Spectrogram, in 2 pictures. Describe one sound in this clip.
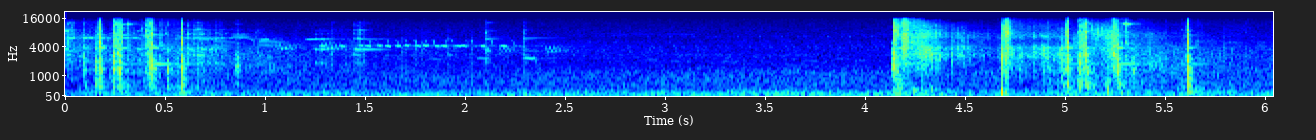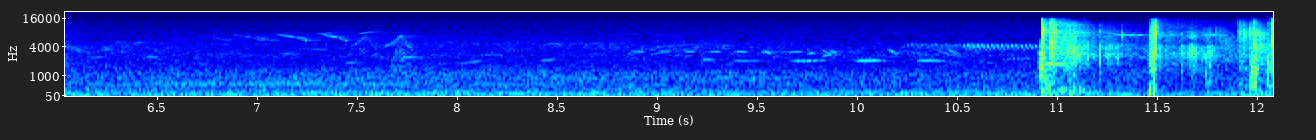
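A .22 rimfire rifle fires sharp single shots.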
